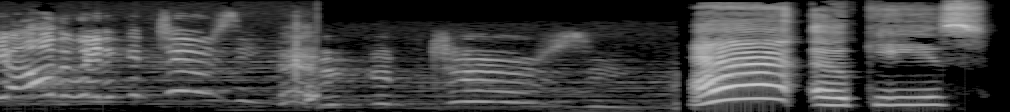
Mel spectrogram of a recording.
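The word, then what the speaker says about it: Catoosa: They'll hear you all the way to Katoosie. Okies. When we pronounce Miami as Miami, and Katusa as Katusi, because science or something.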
